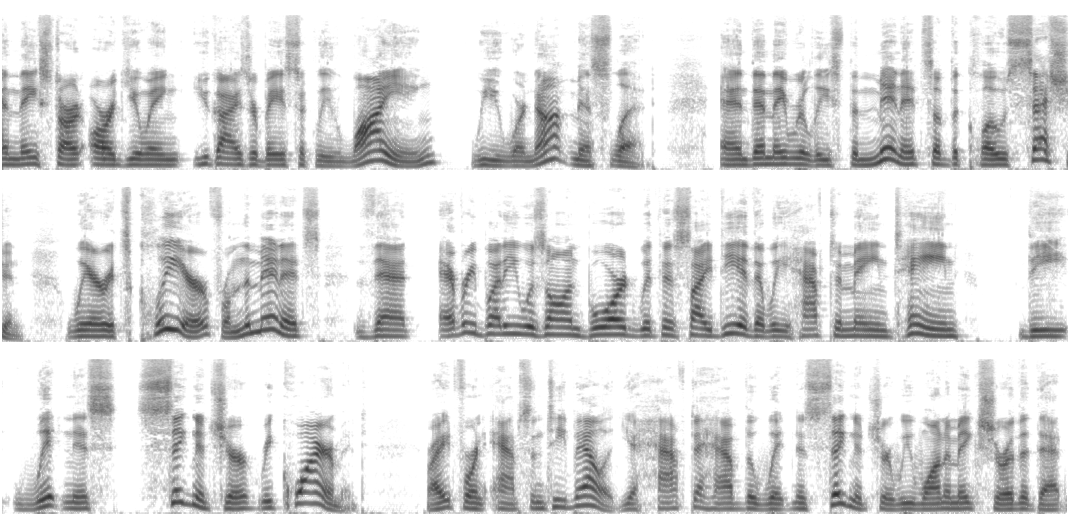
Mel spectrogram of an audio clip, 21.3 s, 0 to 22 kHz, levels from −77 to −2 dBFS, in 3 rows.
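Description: Speech recording with no audible technical faults anywhere.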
